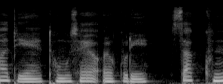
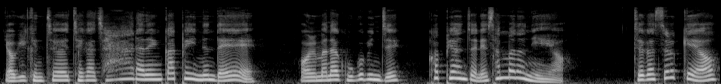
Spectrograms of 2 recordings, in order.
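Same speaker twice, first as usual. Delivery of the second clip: higher, showy sister-in-law voice; boastful sister-in-law; 5 semitones higher, 5 dB louder than usual. Acted. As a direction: brag about a fancy treat. 동서가 카페를 자랑함. (잘난 척하는 동서 말투)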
